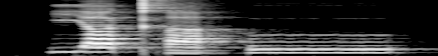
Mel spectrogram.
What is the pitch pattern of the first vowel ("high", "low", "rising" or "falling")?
high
